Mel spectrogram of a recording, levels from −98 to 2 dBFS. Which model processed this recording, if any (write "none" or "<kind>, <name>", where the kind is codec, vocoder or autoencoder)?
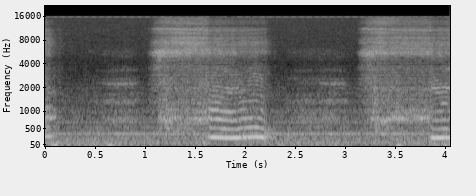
none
